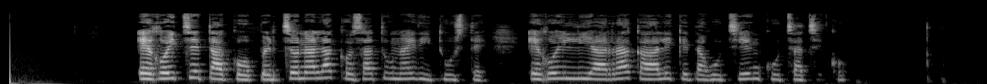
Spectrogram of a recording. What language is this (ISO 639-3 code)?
eus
